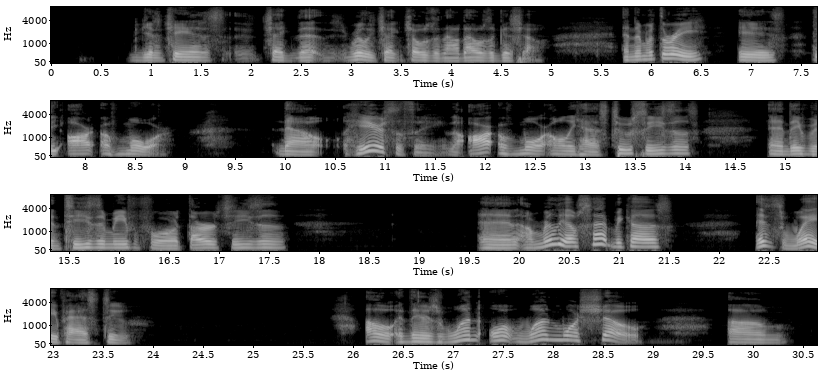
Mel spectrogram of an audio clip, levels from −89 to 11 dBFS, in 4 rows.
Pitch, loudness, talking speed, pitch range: 125 Hz, -27 LUFS, 115 wpm, 110-140 Hz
